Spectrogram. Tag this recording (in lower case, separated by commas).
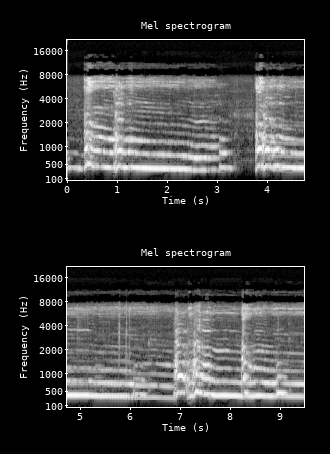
dog baying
